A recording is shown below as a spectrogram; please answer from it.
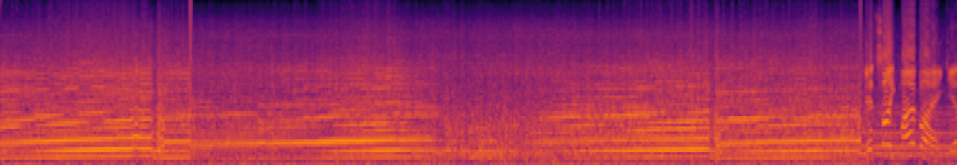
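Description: An Aprilia motorcycle engine revs hard while being ridden, rising loud whine climbing through gears with brief dips at shifts, plus heavy wind rush, recorded very close.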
